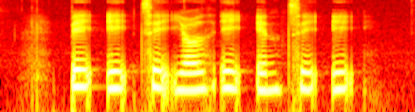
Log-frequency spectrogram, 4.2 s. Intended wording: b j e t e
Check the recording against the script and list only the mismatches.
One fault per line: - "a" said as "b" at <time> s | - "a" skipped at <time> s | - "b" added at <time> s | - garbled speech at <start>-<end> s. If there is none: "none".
- "e t" added at 1.1 s
- "n" added at 2.5 s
